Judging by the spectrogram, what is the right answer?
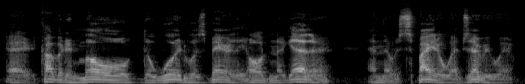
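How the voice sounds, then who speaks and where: An easygoing hippo animatronic, voiced by a man, deep yet bright and forward in tone. He rambles through a folksy yarn, peppered with uh and you know. A fan-game character monologue. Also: a little fast. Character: chatty male hippo animatronic, easygoing storyteller.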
